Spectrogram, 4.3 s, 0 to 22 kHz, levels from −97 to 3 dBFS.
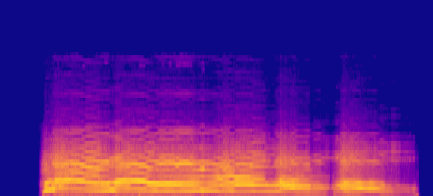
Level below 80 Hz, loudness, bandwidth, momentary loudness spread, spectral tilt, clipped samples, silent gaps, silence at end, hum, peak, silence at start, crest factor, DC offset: -50 dBFS; -11 LUFS; 8.4 kHz; 10 LU; -0.5 dB/octave; under 0.1%; none; 0.4 s; none; 0 dBFS; 0.4 s; 12 dB; under 0.1%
